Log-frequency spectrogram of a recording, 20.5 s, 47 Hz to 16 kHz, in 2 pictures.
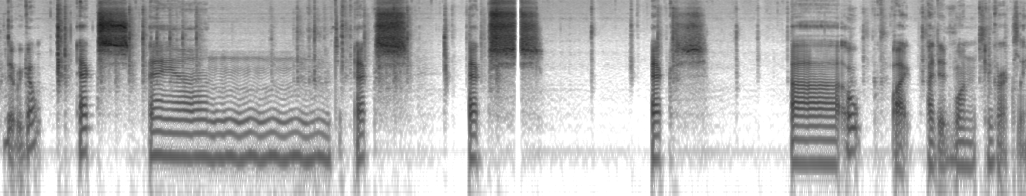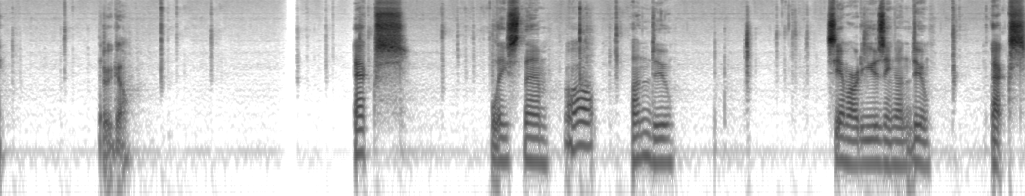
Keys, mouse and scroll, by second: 0.0-9.8 typing, 10.9 p, 11.9 Escape, 12.0-16.4 typing, 16.1 Escape, 17.7-19.8 typing.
